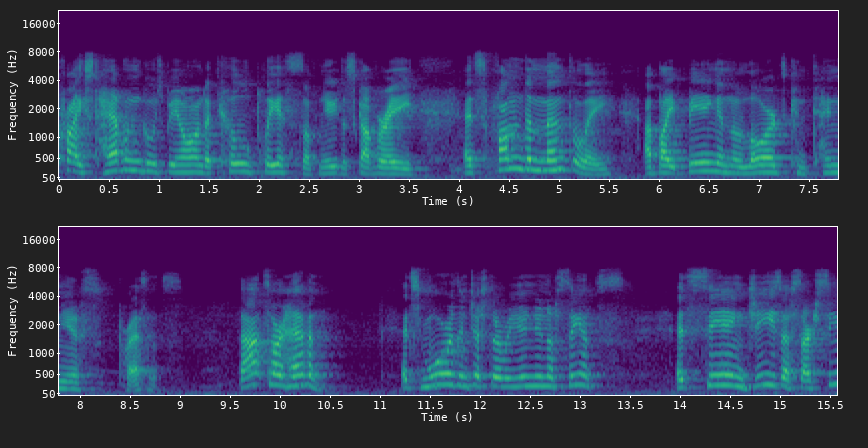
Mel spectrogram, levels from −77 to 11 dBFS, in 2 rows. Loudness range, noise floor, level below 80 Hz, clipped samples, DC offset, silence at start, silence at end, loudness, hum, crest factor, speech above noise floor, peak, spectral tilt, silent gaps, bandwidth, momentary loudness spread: 3 LU; -53 dBFS; -58 dBFS; under 0.1%; under 0.1%; 0 s; 0 s; -21 LUFS; none; 20 dB; 32 dB; -2 dBFS; -4.5 dB/octave; none; 8.2 kHz; 12 LU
